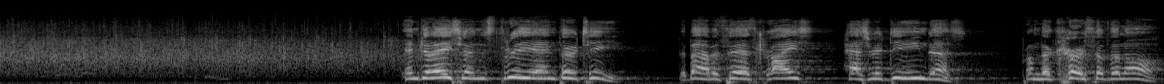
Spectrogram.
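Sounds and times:
audience clapping hands: 0:00.0 - 0:04.6
speech: 0:04.0 - 0:11.6.

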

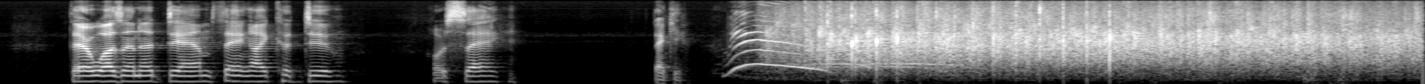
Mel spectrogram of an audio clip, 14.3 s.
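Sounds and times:
speech: 0:00.7 - 0:03.6, 0:04.4 - 0:05.2, 0:06.6 - 0:07.0
high voice-like whoop: 0:07.3 - 0:10.1
audience applause after a song: 0:07.3 - 0:14.2.

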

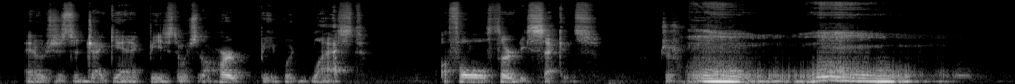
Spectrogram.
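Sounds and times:
speech: 0:00.3 - 0:03.8, 0:04.4 - 0:06.0, 0:06.6 - 0:09.0
voice imitating a whirring top: 0:06.7 - 0:09.7.

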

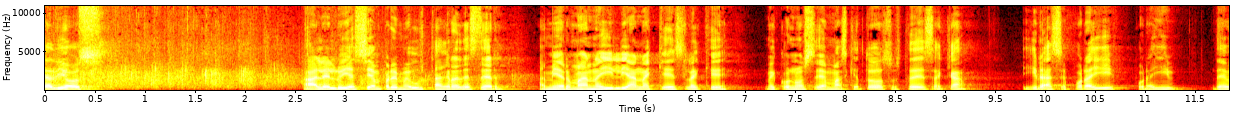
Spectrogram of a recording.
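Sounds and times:
speech: 0:00.0 - 0:00.7, 0:02.6 - 0:11.8
audience applauding: 0:00.0 - 0:05.0.

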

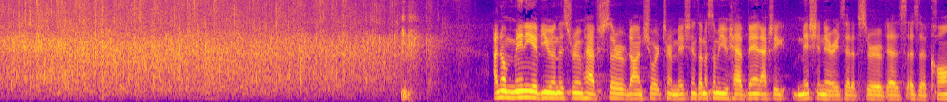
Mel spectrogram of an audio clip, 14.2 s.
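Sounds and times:
audience applause welcoming a couple at a missions gathering: 0:00.0 - 0:06.7
speech: 0:06.0 - 0:06.3, 0:07.4 - 0:14.1.

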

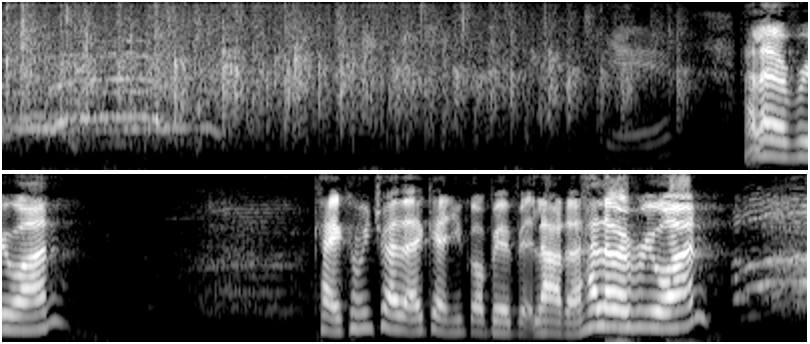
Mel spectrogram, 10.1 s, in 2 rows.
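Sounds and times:
audience applause: 0:00.0 - 0:04.4
speech: 0:04.7 - 0:05.5, 0:07.0 - 0:09.6.

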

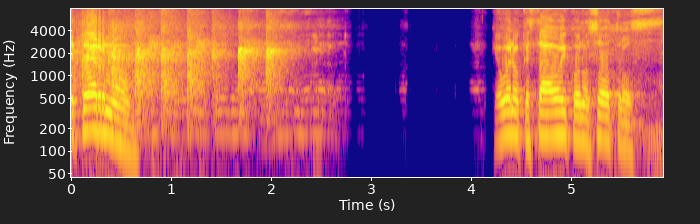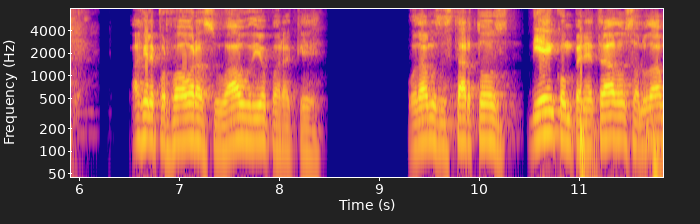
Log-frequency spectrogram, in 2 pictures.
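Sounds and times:
speech: 0:00.0 - 0:00.8, 0:04.2 - 0:08.5, 0:09.3 - 0:11.8
audience applause: 0:00.0 - 0:02.4.

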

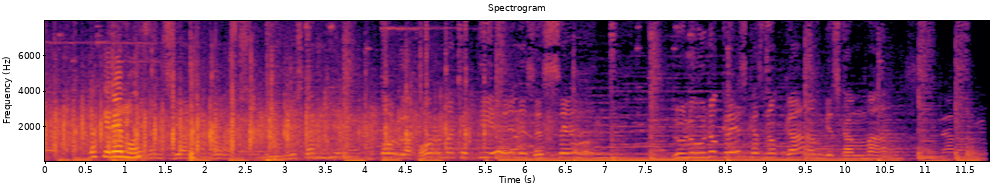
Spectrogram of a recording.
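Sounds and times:
applause: 0:00.0 - 0:06.7
speech: 0:00.6 - 0:02.4, 0:03.2 - 0:07.2, 0:07.9 - 0:10.9.

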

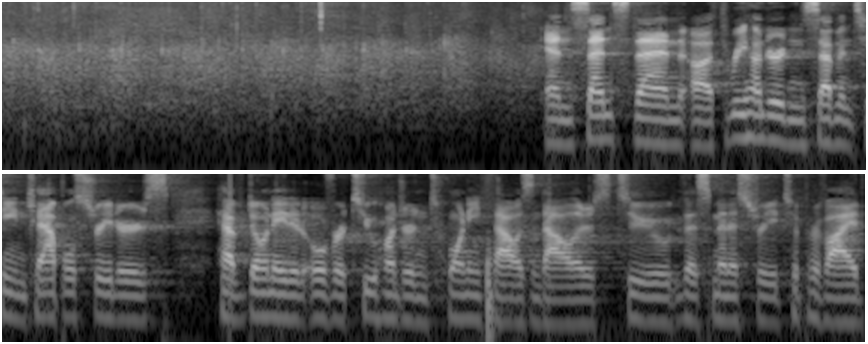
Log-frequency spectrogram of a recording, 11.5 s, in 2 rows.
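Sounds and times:
audience applause: 0:00.0 - 0:03.8
speech: 0:03.6 - 0:11.5.

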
